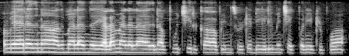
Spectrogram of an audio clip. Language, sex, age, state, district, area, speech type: Tamil, female, 30-45, Tamil Nadu, Namakkal, rural, spontaneous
